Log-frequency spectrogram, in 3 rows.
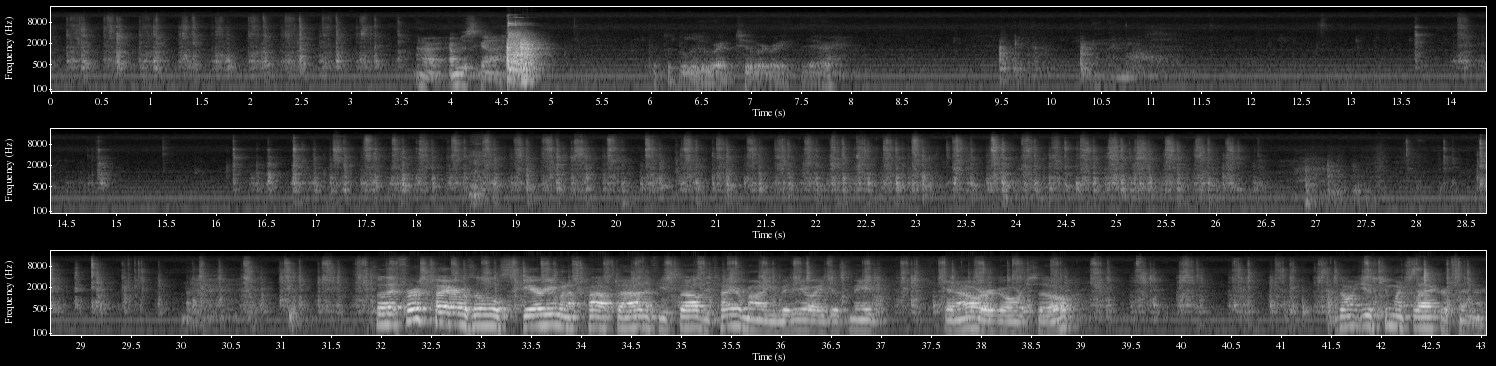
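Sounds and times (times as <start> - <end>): faint steady hum: 0.0 - 43.0
hand ratchet clicking rapidly: 16.8 - 26.3, 30.6 - 43.0.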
